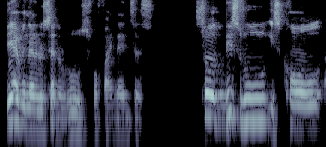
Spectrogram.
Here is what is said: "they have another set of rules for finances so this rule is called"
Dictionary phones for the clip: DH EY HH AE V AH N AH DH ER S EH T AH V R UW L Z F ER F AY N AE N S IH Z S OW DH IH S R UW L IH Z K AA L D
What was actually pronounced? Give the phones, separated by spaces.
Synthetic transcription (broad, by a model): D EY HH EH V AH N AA ER S EH T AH R UW L S F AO F AY N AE N S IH S OW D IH S R UW L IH S K AA L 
